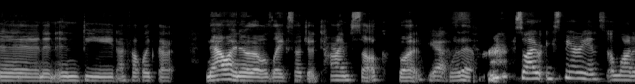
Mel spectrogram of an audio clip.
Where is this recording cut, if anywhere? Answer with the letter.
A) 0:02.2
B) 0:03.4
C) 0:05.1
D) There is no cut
C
